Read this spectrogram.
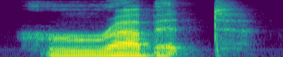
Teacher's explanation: But the tongue is winds up being pulled back. So it's the lips are a little bit round and there's no tap just R.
